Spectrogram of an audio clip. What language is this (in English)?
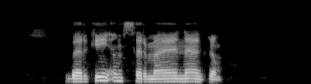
Central Kurdish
